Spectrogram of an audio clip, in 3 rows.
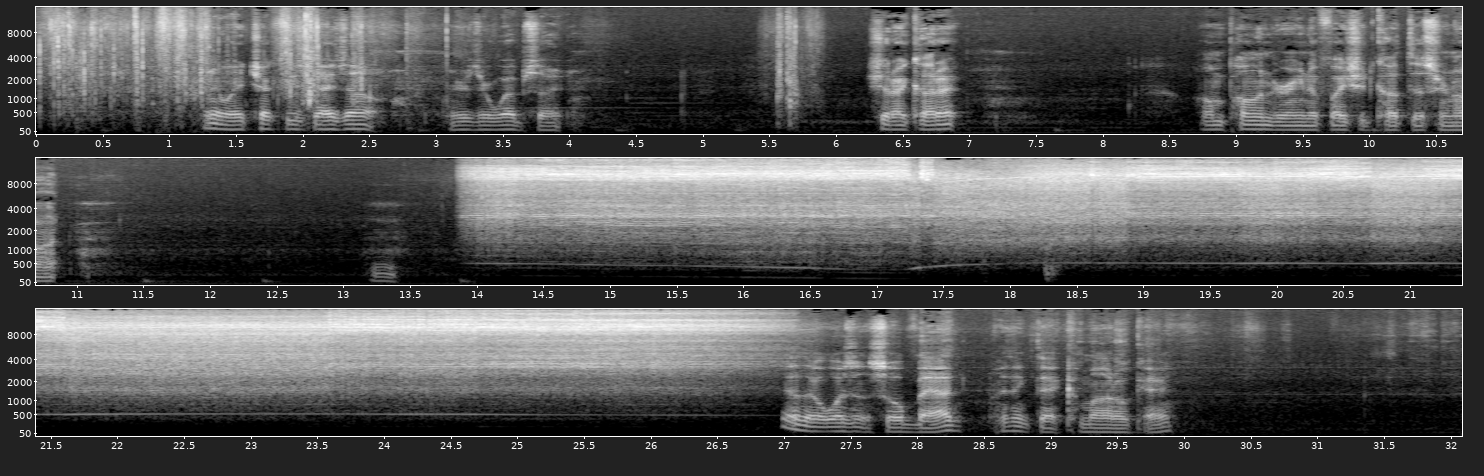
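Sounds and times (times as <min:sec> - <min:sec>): angle grinder cutting metal: 0:13.9 - 0:27.0.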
